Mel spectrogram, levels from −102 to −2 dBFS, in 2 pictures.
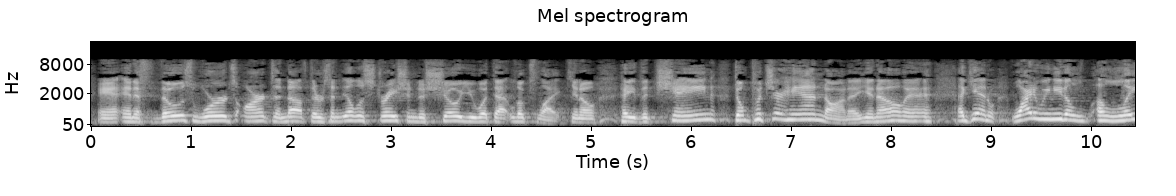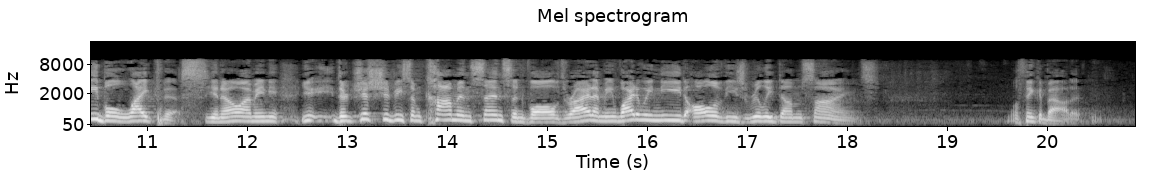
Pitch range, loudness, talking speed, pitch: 160-200 Hz, -19 LUFS, 200 wpm, 180 Hz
